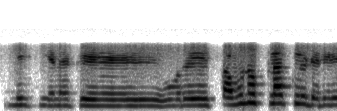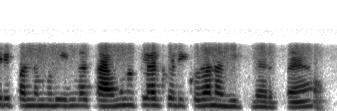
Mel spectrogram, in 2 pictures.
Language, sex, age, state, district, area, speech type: Tamil, female, 18-30, Tamil Nadu, Chennai, urban, conversation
